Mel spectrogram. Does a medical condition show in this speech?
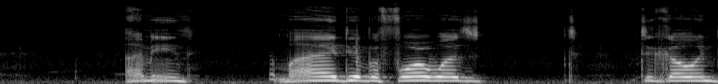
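Yes: multiple sclerosis.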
